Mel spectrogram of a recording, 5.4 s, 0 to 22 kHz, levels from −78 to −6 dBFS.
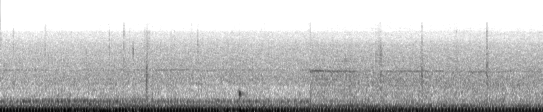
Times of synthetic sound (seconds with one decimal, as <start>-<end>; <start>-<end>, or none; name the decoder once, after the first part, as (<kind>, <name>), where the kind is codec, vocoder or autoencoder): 0.5-1.4 (vocoder, Vocos); 2.1-3.1; 3.7-4.2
